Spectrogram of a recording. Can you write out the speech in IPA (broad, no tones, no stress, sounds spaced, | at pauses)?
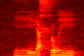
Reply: ɦ i ħ w i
